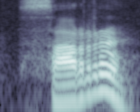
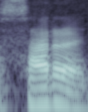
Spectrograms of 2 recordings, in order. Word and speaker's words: сара: второе слово это слово sara sara sara правильно произносится она на калмыцком это месяц почему месяц называется сара дело в том что сейчас в современном разговорном языке очень часто говорят сар а я даже слышал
